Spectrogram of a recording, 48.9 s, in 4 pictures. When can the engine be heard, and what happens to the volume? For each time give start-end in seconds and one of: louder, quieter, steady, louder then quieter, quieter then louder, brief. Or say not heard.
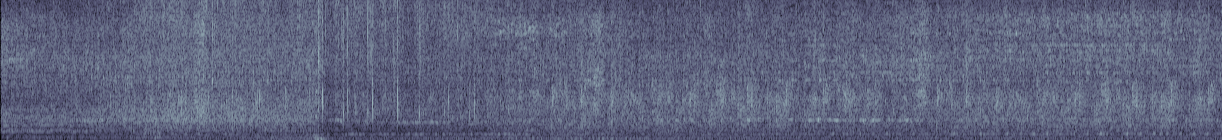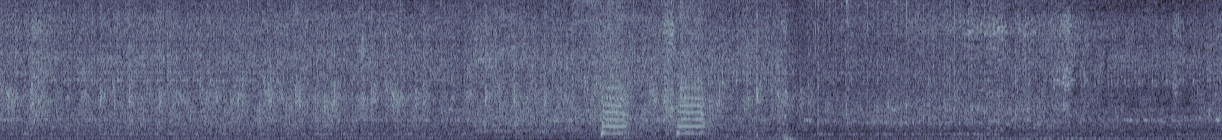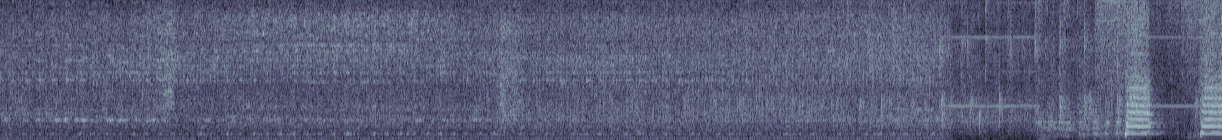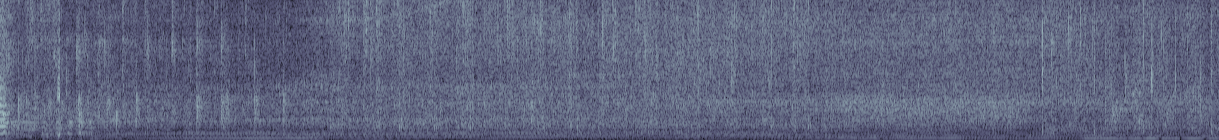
0.0-48.8 steady.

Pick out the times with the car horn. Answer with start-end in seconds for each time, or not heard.
17.9-19.8, 35.4-37.3.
